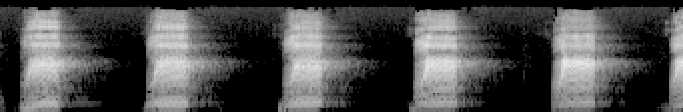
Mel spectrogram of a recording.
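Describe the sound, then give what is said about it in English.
A duck call blown in a steady series of six loud, raspy quacks, evenly spaced about half a second apart, clear with no talking. “It's a so if you're doing a cluck, you know, not a cluck, that's a goose calling, but a quack.”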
